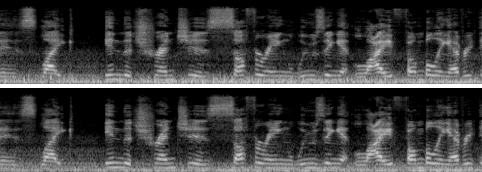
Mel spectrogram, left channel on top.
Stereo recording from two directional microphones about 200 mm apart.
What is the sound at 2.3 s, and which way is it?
Speech, 15° left (ahead or behind).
